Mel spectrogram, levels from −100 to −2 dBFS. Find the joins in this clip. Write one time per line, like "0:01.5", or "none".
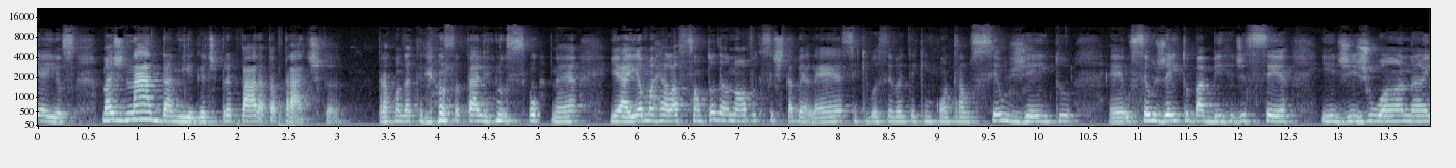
0:05.0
